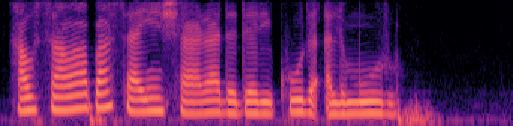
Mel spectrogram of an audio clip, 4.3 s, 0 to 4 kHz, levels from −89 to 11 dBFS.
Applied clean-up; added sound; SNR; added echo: none; none; none; none.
